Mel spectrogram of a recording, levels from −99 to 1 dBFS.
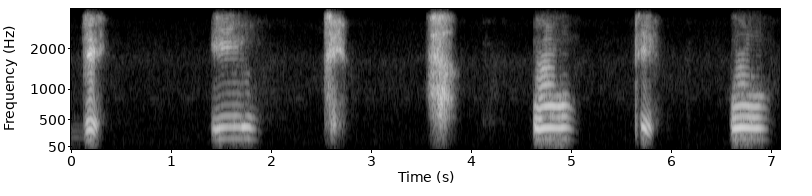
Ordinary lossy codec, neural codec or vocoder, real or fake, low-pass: Opus, 24 kbps; none; real; 3.6 kHz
